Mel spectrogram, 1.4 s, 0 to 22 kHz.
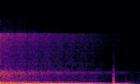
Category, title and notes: Instrument samples > Synths / Electronic
CVLT BASS 149
wavetable, lfo, wobble, bassdrop, sub, synth, lowend, subbass, low, drops, subs, bass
